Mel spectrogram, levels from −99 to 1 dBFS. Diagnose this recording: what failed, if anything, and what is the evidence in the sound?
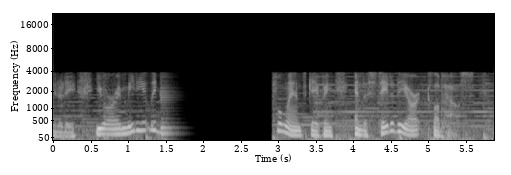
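Repeated packet loss (robotic sound), 0.98 to 1.45 s, at the network stage. Five short holes, the longest 23 ms, are each patched by stretching the preceding sound, so about 19% of that span is synthetic fill. This gives a choppy, robotic texture over the call's 4 kHz-limited audio.

A long network dropout follows, from 1.45 to 2.94 s. The last sound is carried on as a fading concealment tail, then about 1.1 s of silence, before audio resumes without the lost section. The likely cause is a stall in packet delivery.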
